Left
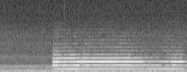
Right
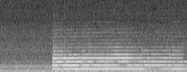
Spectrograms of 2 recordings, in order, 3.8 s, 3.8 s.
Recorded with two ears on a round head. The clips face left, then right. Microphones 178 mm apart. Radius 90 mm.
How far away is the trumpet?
About 6.5 m.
